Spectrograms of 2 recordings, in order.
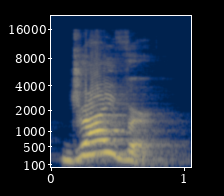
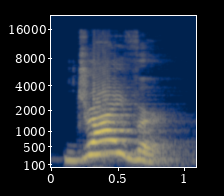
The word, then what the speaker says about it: driver: driver. driver. The stressed syllable is drive. drive.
